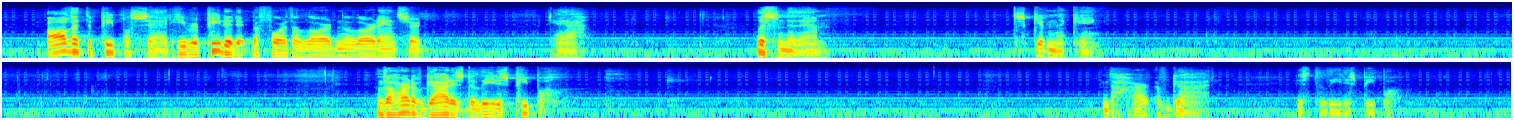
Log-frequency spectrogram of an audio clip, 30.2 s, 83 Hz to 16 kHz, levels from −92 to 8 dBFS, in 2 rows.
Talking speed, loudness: 85 wpm, -23 LUFS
